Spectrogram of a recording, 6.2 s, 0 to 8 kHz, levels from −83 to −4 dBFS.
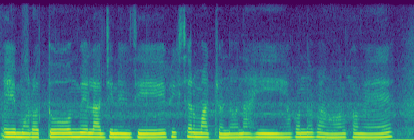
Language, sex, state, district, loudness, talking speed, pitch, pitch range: Chakma, female, Tripura, Unakoti, -12 LUFS, 65 wpm, 200 Hz, 195-210 Hz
